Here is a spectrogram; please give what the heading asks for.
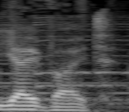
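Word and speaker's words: Jeremejevite: Pronounced yermeite.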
